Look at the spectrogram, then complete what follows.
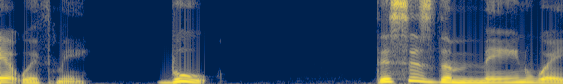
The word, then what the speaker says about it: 不: It also has that falling tone. It's sharp and quick. Say it with me, 不.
